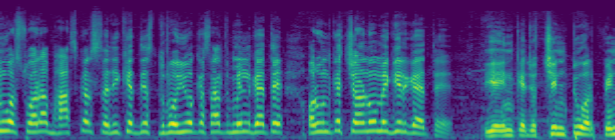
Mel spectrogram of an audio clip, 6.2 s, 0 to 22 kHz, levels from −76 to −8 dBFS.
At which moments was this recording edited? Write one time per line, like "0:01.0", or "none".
0:04.5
